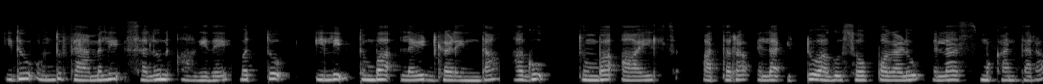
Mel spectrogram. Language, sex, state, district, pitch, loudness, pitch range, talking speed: Kannada, female, Karnataka, Mysore, 210 Hz, -29 LUFS, 195-220 Hz, 120 wpm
